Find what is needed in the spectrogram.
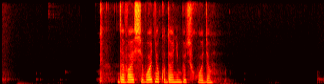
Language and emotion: Russian, neutral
